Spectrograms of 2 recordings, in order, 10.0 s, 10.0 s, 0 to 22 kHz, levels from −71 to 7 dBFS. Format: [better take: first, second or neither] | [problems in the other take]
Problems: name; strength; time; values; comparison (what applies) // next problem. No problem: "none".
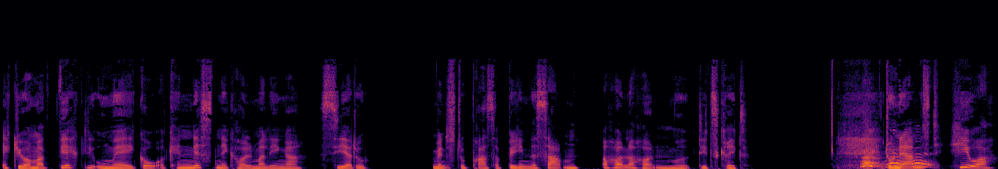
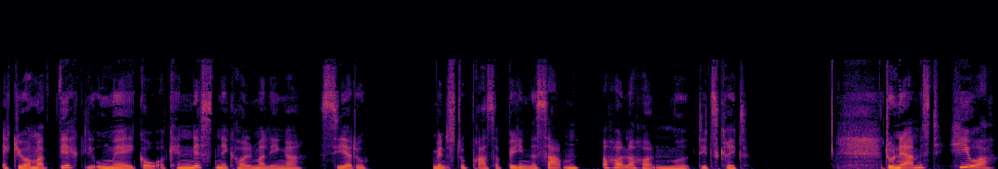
second | dog barking; loud; at 8.5 s; peak 6 dB above the speech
